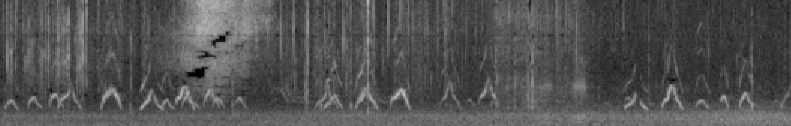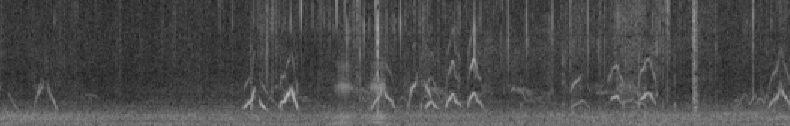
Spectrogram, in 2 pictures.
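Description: Canada goose goslings peeping: many short, high, rising-and-falling peeps in quick clusters, with a brief lull in the middle, over steady low background noise.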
